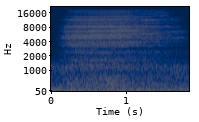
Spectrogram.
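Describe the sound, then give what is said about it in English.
A long, deep inhale through the nose during a breath-of-fire yoga session, a steady airy hiss that swells and then eases slightly over nearly two seconds, quiet and heard alone. “We'll take a nice deep inhale in through our nose”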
